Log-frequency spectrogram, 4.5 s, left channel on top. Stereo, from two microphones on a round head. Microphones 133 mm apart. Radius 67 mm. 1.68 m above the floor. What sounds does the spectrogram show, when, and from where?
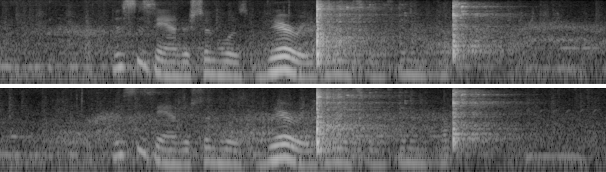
0.8 s a woman speaking: 85° left, 1.1 m; by 3.4 s 20° right (ahead or behind), 1.0 m
2.4 s breaking glass: 15° left (ahead or behind), 1.8 m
